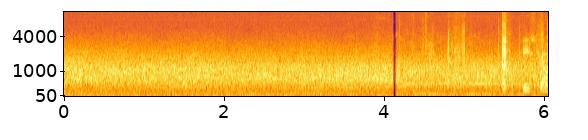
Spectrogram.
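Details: Honey bees from a hive struck by construction crews while demolishing an abandoned home in Mission, Texas, during a rescue removal; a steady, dense droning hum fills the recording, with a sharp knock and brief voices near the end.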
